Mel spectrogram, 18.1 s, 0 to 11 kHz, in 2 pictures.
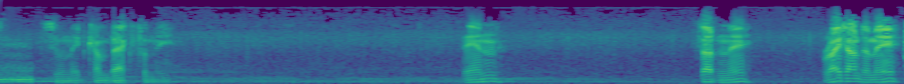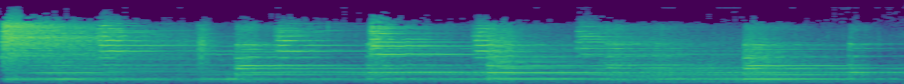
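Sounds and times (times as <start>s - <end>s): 
speech: 0.5s - 1.8s, 4.6s - 5.1s, 7.0s - 7.6s, 8.2s - 9.8s, 11.4s - 11.9s
bells ringing in a peal: 9.1s - 18.0s.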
